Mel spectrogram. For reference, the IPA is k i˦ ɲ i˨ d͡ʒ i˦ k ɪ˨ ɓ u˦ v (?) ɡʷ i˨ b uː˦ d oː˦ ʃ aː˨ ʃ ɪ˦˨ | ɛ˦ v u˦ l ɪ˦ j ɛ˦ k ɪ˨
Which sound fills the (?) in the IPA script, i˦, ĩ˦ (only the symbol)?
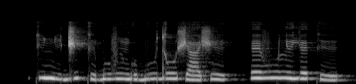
ĩ˦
